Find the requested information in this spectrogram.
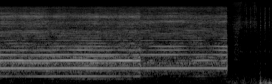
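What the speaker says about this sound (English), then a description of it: "I am fine sanding them up to 6000 grit, and then finishing off with extra fine steel wool and buffing them out at the end" Guitar frets being buffed with extra fine steel wool after fine sanding make a steady, close, droning whir for about two seconds, then it cuts off and a few light knocks follow.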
